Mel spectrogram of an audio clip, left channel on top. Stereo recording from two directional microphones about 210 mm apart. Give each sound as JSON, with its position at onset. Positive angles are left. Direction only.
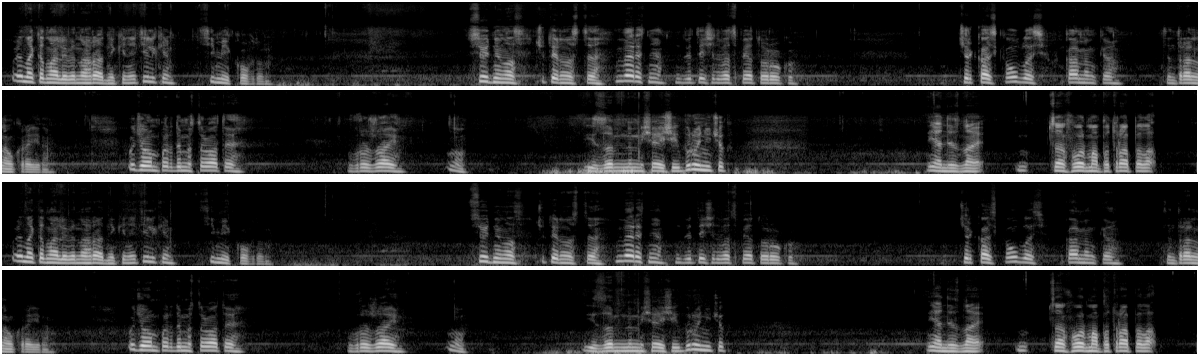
{"t": 0.1, "sound": "speech", "side_deg": -5}
{"t": 4.7, "sound": "speech", "side_deg": -5}
{"t": 7.2, "sound": "speech", "side_deg": -5}
{"t": 9.6, "sound": "speech", "side_deg": -5}
{"t": 11.9, "sound": "speech", "side_deg": -5}
{"t": 15.5, "sound": "speech", "side_deg": -20}
{"t": 17.9, "sound": "speech", "side_deg": -10}
{"t": 18.8, "sound": "speech", "side_deg": 10}
{"t": 21.2, "sound": "speech", "side_deg": -15}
